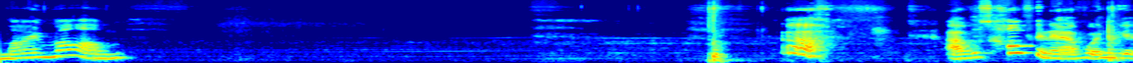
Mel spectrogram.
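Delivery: struggling to hold back emotion, swooping pitch. Asked about their most memorable mentor, answering while getting emotional. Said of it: "let me try not to get emotional".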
